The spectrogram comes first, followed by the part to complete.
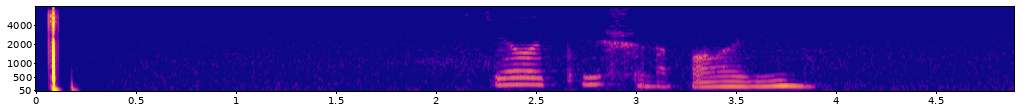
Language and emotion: Russian, sad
